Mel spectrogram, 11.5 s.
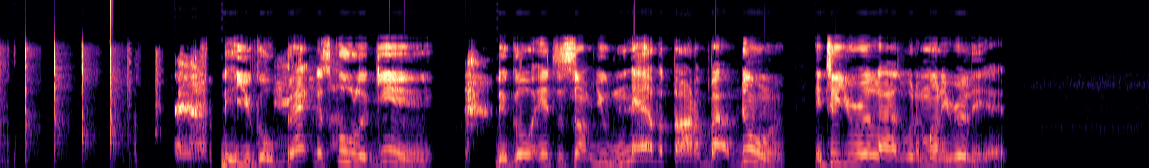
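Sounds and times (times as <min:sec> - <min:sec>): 
hand claps: 0:00.0 - 0:02.6
speech: 0:01.8 - 0:10.2.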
